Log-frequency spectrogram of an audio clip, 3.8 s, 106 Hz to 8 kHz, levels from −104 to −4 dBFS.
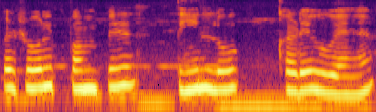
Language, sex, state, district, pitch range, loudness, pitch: Hindi, female, Uttar Pradesh, Lucknow, 215-275 Hz, -13 LUFS, 260 Hz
